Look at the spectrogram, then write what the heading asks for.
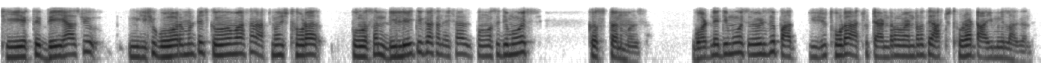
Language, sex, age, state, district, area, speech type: Kashmiri, male, 18-30, Jammu and Kashmir, Shopian, rural, conversation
